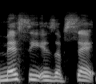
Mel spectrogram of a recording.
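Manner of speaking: ordinary talk, nothing marked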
